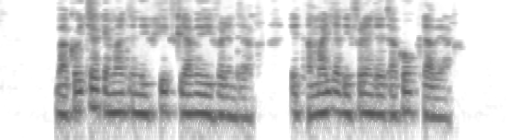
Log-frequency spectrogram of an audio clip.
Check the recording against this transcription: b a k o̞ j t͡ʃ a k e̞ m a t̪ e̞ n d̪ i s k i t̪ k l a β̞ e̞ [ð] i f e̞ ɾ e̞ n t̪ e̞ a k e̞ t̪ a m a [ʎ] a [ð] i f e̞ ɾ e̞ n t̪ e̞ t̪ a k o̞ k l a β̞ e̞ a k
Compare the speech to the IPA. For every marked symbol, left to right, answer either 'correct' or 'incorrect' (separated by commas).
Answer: correct, correct, correct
